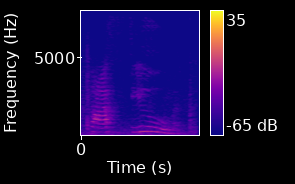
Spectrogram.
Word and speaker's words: costume: All right, our next vocabulary word has the word cost and then a long U because there's an E that jumps over to make it long. So it's costume, costume.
